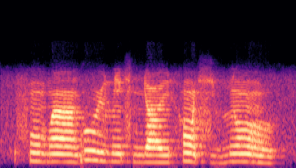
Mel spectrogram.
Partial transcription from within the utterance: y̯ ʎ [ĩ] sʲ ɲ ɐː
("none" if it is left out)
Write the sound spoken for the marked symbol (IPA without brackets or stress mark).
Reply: ĩ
